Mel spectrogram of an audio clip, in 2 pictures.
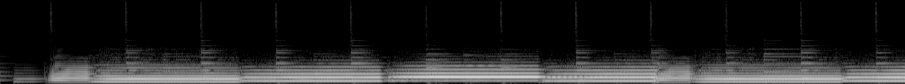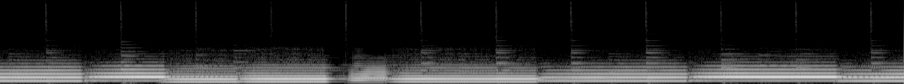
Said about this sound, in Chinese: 哇，它的声音听起来低低的、粗粗的。就像一个大胖子在走路一样，啊，我知道了，他的名字叫做大号，请问您可以为我们演奏一段吗？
